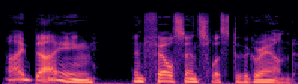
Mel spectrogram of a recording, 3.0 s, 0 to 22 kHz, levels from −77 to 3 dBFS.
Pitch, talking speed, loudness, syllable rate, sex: 125 Hz, 160 wpm, -18 LUFS, 4.3 syllables/s, male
